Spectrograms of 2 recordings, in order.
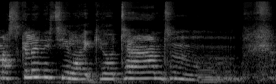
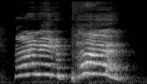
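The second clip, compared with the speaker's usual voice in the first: put-on very high, very loud, drawn-out drunken holler; 9 semitones higher, 12 dB louder than usual. Retelling tripping drunk and in pain: imitating own drunken shout. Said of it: "I shouted out".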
